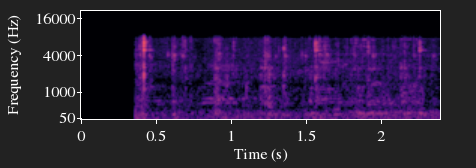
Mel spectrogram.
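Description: A pony trotting close by while pulling a four-wheeled carriage: a quick run of hoofbeats mixed with the rattle of the carriage wheels and harness. The sound begins abruptly just under half a second in.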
